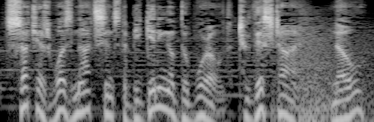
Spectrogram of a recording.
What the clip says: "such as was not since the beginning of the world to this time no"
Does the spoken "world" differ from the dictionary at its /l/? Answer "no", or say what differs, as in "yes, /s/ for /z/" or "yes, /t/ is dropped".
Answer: no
